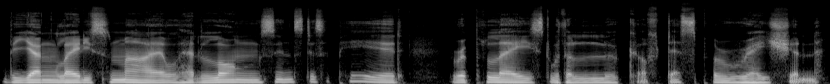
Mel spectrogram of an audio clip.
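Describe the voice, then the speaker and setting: Slow, smooth, deep-voiced man reading a story. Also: flat delivery, darkish tone, no room sound, clean studio sound. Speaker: story reader, ASMR narrator. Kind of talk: ASMR storytelling, scripted narration.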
